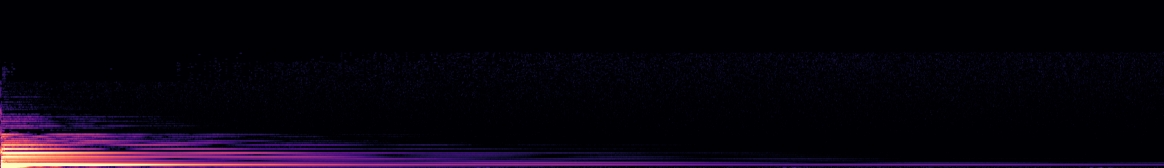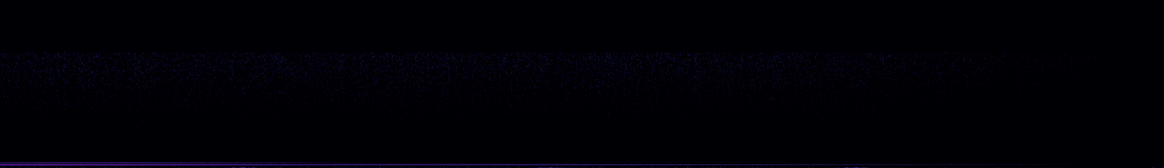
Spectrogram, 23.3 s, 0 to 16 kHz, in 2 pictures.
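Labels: A piano key is struck once forcefully, with the sound fading into silence. 0:00.0 - 0:21.3
Faint continuous static rushing in the background. 0:03.7 - 0:23.3

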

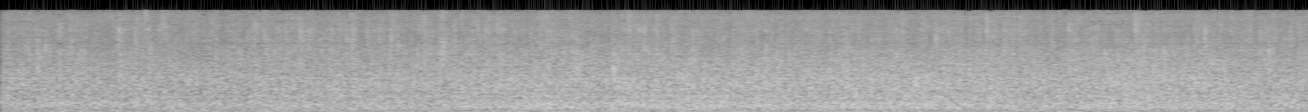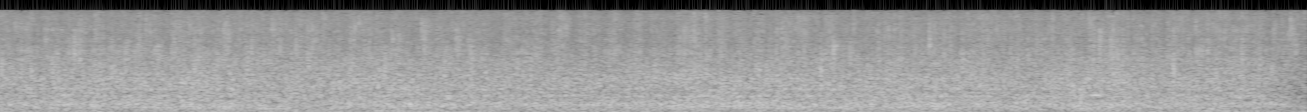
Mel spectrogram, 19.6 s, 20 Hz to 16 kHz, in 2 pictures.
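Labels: Heavy rain. 0:00.0 - 0:19.6

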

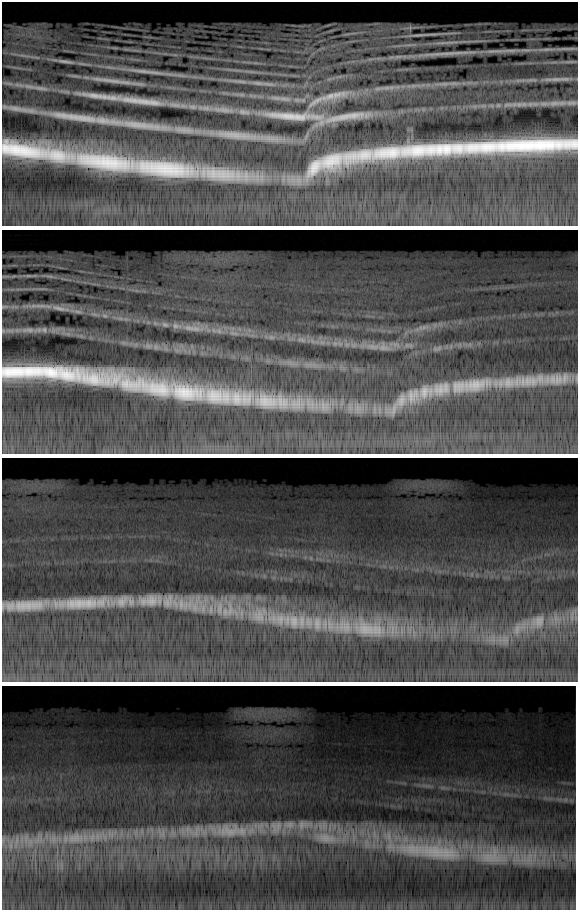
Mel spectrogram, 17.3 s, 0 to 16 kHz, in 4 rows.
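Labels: A sharp police siren wails repeatedly with an urgent tone, then fades away. 0:00.0 - 0:08.1

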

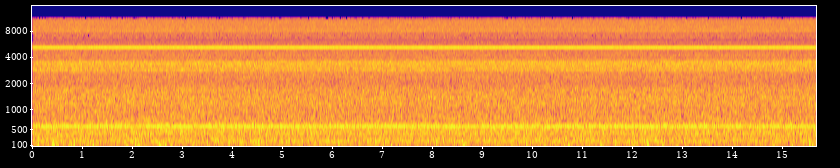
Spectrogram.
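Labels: A vacuum cleaner running. 0:00.0 - 0:15.7

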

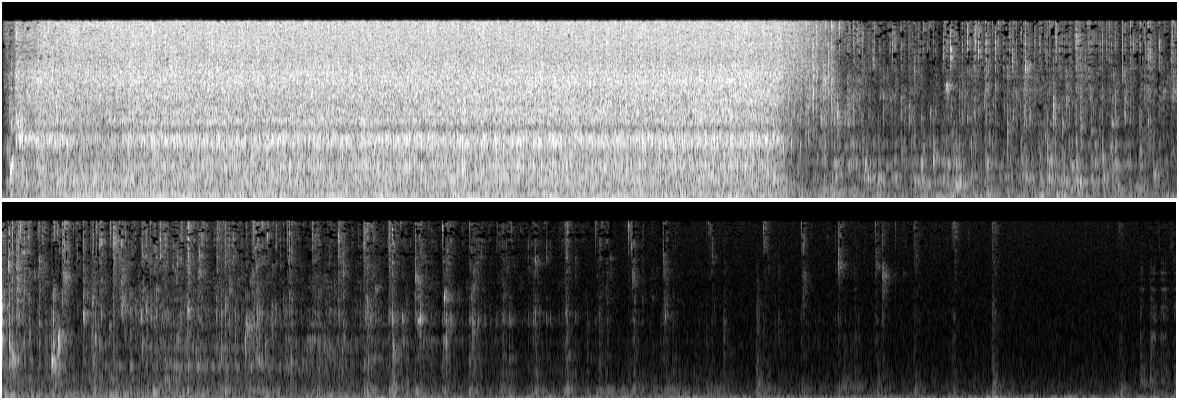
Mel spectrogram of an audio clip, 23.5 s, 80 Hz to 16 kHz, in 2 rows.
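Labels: A strong and steady flow of water from a tap gradually transitions into slower dripping sounds before stopping completely, with faint water droplets heard at the end. 0:00.0 - 0:22.0

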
